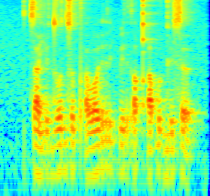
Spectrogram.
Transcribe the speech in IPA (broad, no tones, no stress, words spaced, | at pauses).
t͡sajydod͡zo pʼɛlˠyri k͡pireqʼəɓo ɡy sə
